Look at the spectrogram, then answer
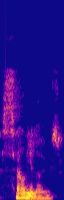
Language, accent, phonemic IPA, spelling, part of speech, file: English, Southern England, /ˈsɛljʊləʊz/, cellulose, noun / adjective, LL-Q1860 (eng)-cellulose.wav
